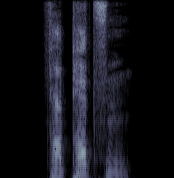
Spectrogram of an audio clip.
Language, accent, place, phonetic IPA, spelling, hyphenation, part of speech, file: German, Germany, Berlin, [fɛɐ̯ˈpɛt͡sn̩], verpetzen, ver‧pet‧zen, verb, De-verpetzen.ogg
- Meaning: to tattle on, to tell on, to snitch on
